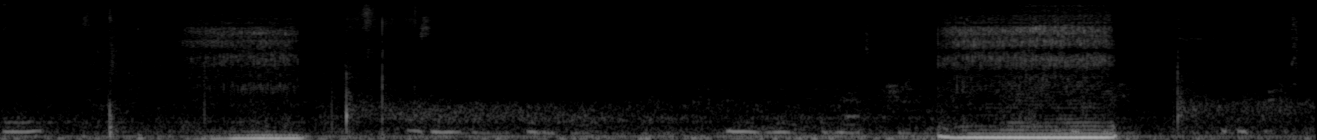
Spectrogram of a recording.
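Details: Sleeping Rocket snoring, likened to Darth Vader breathing: two loud, deep, rattling snores between quieter breaths with some voiced whining. Snoring during sleep.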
